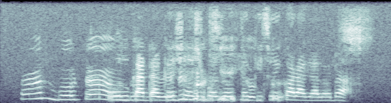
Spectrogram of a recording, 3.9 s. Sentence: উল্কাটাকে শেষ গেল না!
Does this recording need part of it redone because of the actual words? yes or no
yes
